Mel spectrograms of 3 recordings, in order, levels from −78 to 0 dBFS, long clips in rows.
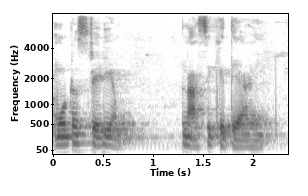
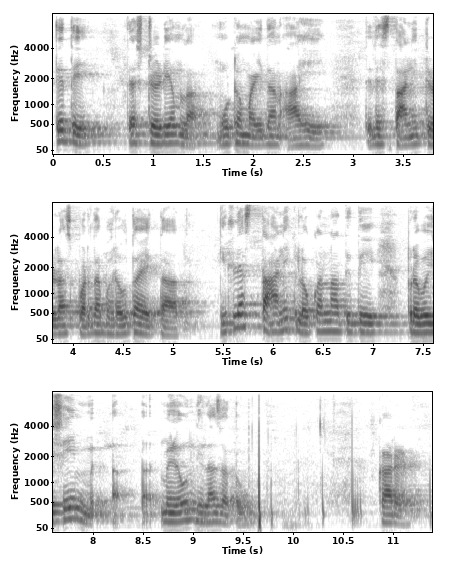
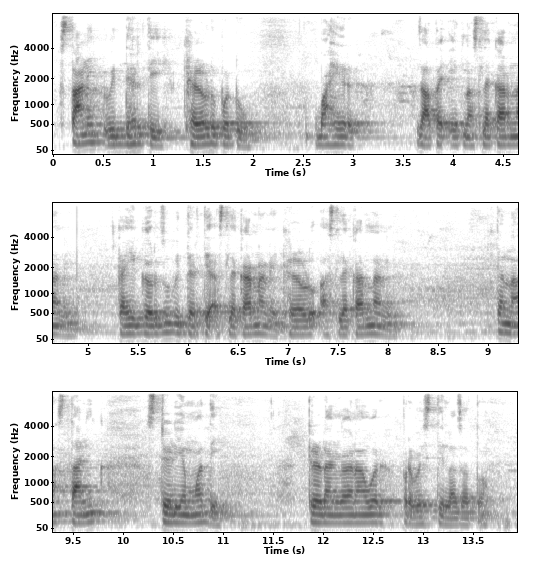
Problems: constant background noise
